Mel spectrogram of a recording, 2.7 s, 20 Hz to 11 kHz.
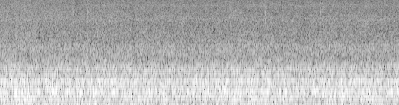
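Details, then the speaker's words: ViewSonic Pro8200 projector, ceiling mounted, after 7 minutes: soft steady cooling-fan whir continues while the bulb has shut off and no image or menu shows; suspected short in ceiling position, not a bulb issue. "you can hear that it's still running and it's still turned on it's just the bulb that has quit projecting an image but you can hear the fan"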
